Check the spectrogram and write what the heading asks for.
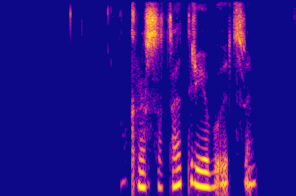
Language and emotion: Russian, neutral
